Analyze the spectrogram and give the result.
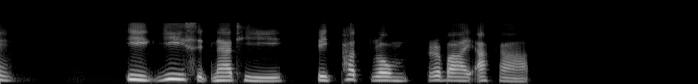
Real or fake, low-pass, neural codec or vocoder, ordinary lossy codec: fake; 7.2 kHz; codec, 16 kHz, about 1 kbps, DyCAST, with the encoder's durations; none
